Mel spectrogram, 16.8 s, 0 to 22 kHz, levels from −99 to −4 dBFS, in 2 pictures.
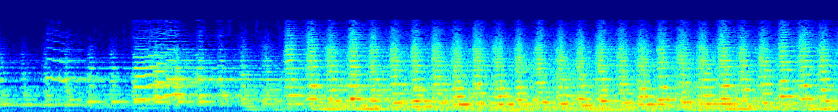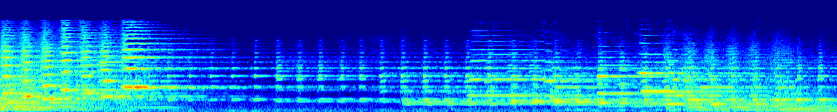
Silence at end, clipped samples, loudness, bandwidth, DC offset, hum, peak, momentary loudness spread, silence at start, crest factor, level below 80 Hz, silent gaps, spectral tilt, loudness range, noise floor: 0 s; under 0.1%; -33 LUFS; 10.5 kHz; under 0.1%; none; -14 dBFS; 22 LU; 0 s; 20 dB; -54 dBFS; none; -5.5 dB/octave; 14 LU; -56 dBFS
